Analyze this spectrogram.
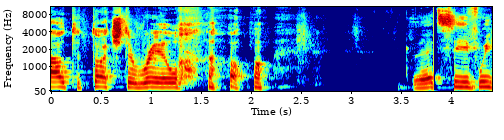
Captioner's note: chuckles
